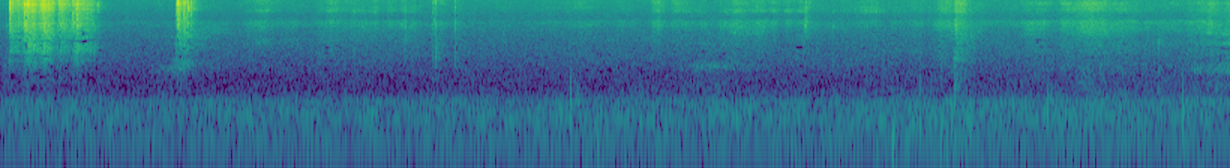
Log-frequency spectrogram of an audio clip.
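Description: Cloth rustling as hands fold and smooth a length of fabric on a table: a brief swish at the start and a shorter one about a second in, then faint handling noises, over a steady low hum.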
